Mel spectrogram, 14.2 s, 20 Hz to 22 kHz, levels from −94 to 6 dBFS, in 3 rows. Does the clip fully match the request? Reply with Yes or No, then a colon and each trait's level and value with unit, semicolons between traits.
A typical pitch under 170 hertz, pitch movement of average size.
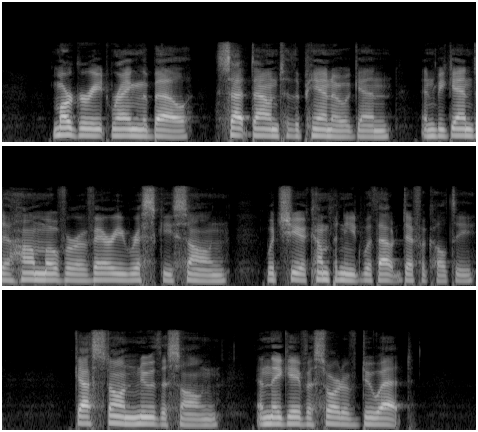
No: medium, 140 Hz; narrow, 2.1 semitones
